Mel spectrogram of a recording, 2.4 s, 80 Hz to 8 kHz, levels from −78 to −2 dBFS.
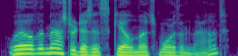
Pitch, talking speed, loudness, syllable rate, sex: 140 Hz, 225 wpm, -17 LUFS, 5.1 syllables/s, male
